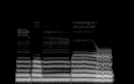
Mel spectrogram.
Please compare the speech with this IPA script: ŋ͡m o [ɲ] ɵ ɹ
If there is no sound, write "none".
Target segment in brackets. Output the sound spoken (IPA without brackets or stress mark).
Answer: mː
